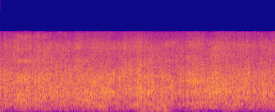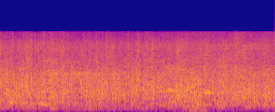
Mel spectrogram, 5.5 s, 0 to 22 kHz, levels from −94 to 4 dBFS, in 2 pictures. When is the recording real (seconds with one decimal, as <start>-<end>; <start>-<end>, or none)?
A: 0.0-0.8; 2.3-4.2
